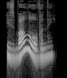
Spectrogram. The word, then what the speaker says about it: избалованный: Какой же правильный ответ? «Избалованный». Какую закономерность мы замечаем в этих словах? Закономерность одна. Ударение не падает на первый слог. И даже в глаголе балую, ударение падает на второй слог, а не на первый.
